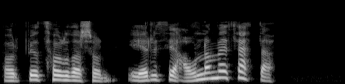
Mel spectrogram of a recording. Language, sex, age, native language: Icelandic, female, 20-29, Icelandic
